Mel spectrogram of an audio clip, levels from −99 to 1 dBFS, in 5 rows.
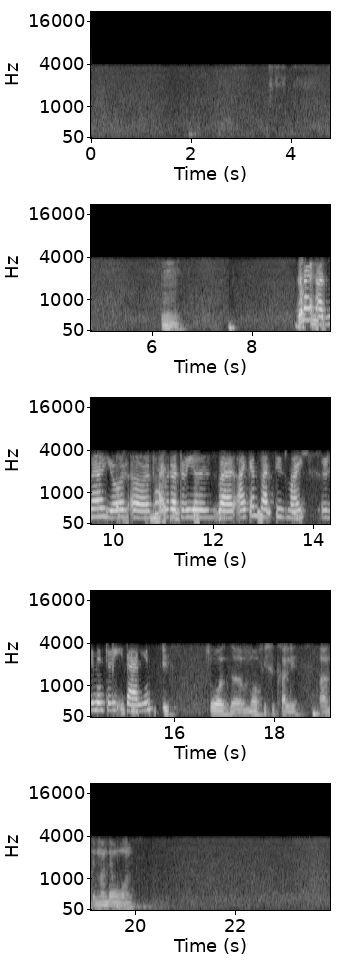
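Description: AMR narrowband mobile codec, throughout the clip: the speech has been squeezed through a mobile speech coder that rebuilds the voice from a vocal-tract model excited by a handful of pulses per subframe. Nothing survives above 4 kHz, so the sound is dull and boxy. The buzzy, synthetic edge is plainly audible, which fits one of the lower AMR-NB modes, around 7.4 kbps, where too few bits are left to capture the natural texture of the voice.

AMR comfort noise, from 0.00 to 1.94 s, 2.20 to 3.54 s, 4.16 to 6.18 s, 6.92 to 7.52 s, 7.80 to 8.86 s, and again from 20.34 s to the end: in each stretch the sending phone decided nobody was talking and stopped transmitting speech frames. The receiving end painted in a smooth, even hiss built from a rough sketch of the background's level and spectrum. Because of this, the real room tone vanishes and a flat artificial noise switches on and off around the speech.

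Speech suppressed in double talk, from 9.14 to 12.12 s, 13.77 to 14.25 s, 14.70 to 15.14 s and 15.31 to 15.79 s: the voice sinks sharply, by about 25 dB in the first two stretches and about 20 dB in the last two. The likely cause is both parties talking at once, leaving the echo canceller unable to tell the near talker from loudspeaker echo, so it pulled everything down.

Echo leak, from 14.09 to 14.14 s: a brief, faint ghost of the voice slips through, trailing the original by 177 ms and sitting about 35 dB below it. It is only a short scrap, heard inside the second suppressed stretch. This is likely residual echo that an echo canceller failed to remove after its loudspeaker output was picked up by its own microphone and sent back down the line.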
